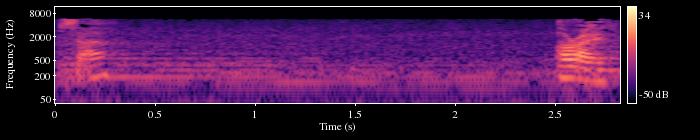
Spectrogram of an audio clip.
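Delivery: ordinary talk, nothing marked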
